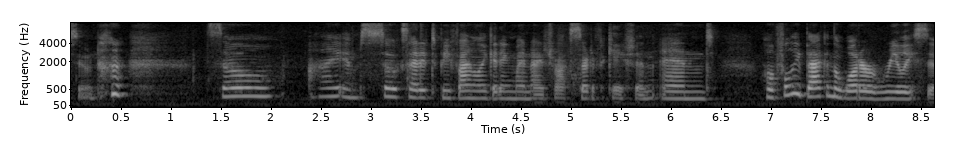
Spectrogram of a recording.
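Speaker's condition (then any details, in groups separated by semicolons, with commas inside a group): No condition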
